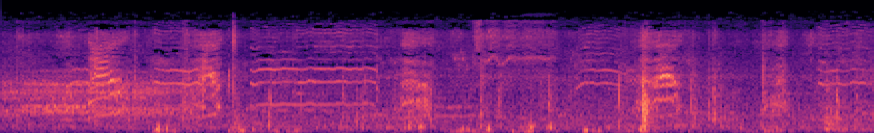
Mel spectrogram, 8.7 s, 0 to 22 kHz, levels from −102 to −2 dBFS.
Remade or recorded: remade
